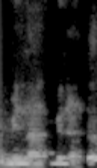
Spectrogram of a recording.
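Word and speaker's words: Menander: हा असा हा बॅक्ट्रियाचा राजा मिनॅंडर, ते तिथलं त्याचं ते तिथलं उच्चारण आहे मिनॅंडर, आणि ते तिथलं खरंच आहे.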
